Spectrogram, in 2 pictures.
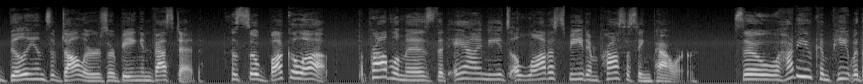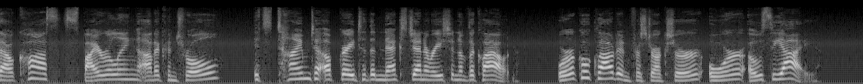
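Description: From start to finish, mains buzz rides under the speech. Sharp switching spikes from the power line, entering through something like a dimmer, a rectifier or an unshielded run, get into the signal path twice in every 50 Hz cycle. That spreads energy across a dense ladder of 50 Hz harmonics reaching well into the kilohertz range. The result is a steady, raspy buzz sitting roughly 25 dB below the speech and never letting up.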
